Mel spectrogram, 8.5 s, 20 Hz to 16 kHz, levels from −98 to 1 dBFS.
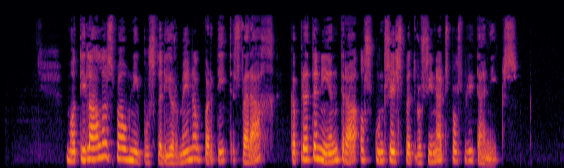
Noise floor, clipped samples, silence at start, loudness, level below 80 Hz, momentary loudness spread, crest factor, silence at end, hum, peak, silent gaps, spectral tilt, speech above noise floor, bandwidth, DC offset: -79 dBFS; under 0.1%; 1 s; -30 LUFS; -84 dBFS; 10 LU; 18 dB; 0.75 s; none; -12 dBFS; none; -5 dB/octave; 50 dB; 11.5 kHz; under 0.1%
